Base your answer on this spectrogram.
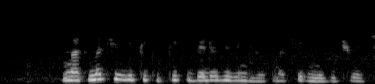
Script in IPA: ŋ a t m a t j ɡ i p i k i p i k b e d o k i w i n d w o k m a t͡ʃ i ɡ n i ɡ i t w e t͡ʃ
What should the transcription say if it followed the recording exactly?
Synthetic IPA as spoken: ŋ a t m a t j ɡ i p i k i p i k b e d o ɡ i w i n d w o k m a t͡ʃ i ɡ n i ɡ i t͡ʃ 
